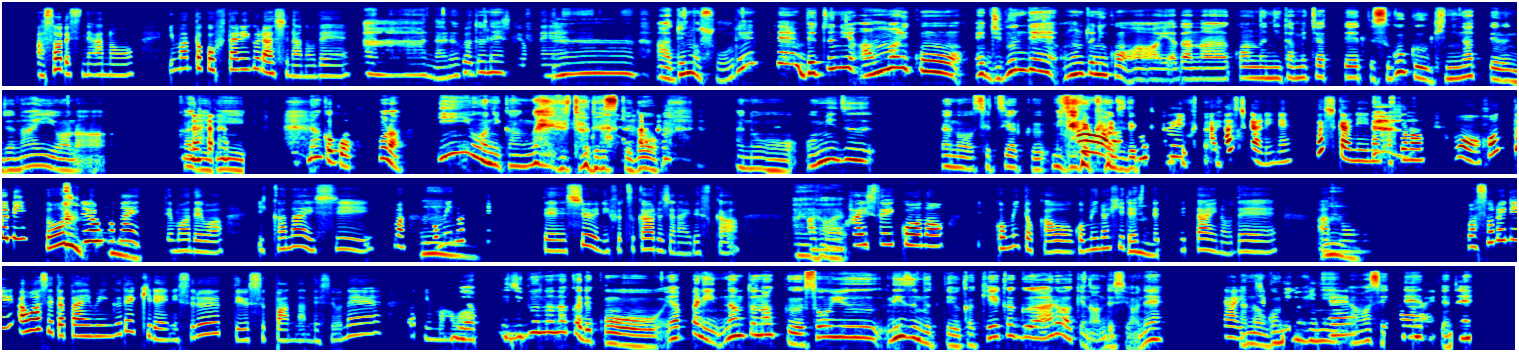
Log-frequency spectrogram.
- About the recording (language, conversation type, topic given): Japanese, advice, 家事や日課の優先順位をうまく決めるには、どうしたらよいですか？
- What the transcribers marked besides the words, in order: laugh; laugh; laughing while speaking: "考えるとですけど"; laughing while speaking: "節約みたいな感じで考え"; other background noise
